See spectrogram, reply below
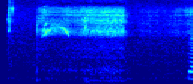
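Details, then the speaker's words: Female American Pit Bull dog asleep with tongue out, snoring loudly: one long rattling, hissing snore with a low rumble underneath. "Are you sleeping? Sleepy girl. You sleeping? You snore. You snore too loud."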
